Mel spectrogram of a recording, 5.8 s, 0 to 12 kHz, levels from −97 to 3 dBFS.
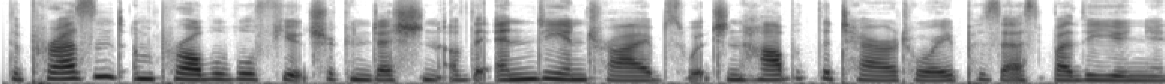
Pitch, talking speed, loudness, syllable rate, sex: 200 Hz, 185 wpm, -20 LUFS, 6.0 syllables/s, female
